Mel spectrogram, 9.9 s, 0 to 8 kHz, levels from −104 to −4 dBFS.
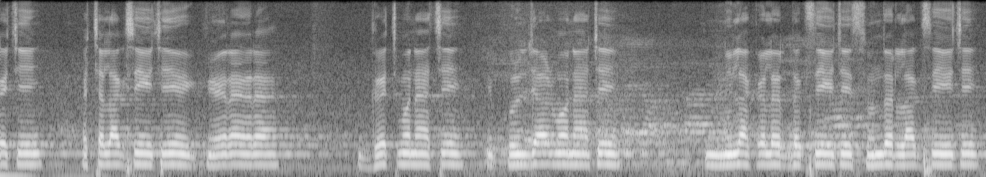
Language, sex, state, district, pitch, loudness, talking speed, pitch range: Halbi, male, Chhattisgarh, Bastar, 140 Hz, -18 LUFS, 140 wpm, 135-140 Hz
